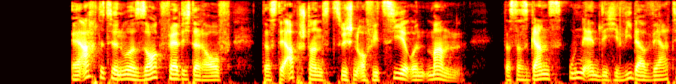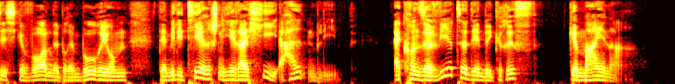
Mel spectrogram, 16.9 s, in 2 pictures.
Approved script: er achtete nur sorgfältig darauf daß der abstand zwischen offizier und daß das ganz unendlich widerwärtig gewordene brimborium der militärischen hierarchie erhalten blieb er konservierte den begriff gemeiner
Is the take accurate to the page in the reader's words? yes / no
no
